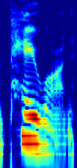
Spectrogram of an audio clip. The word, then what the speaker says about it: apeiron: It's spelled A-P-E-I-R-O-N, apeiron.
